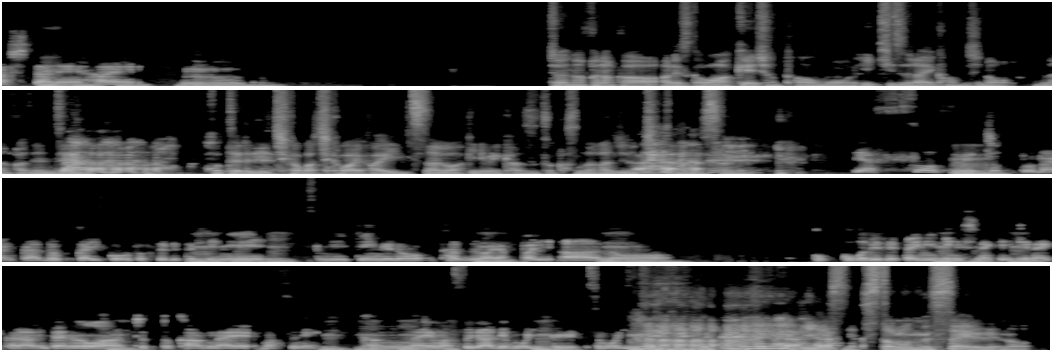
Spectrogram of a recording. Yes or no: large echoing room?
no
